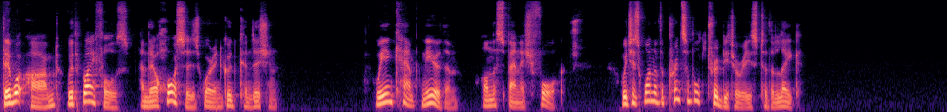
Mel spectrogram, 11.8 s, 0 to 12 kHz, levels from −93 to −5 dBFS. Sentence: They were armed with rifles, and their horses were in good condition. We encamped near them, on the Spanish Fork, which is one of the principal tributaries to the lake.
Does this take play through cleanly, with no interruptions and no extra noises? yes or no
yes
